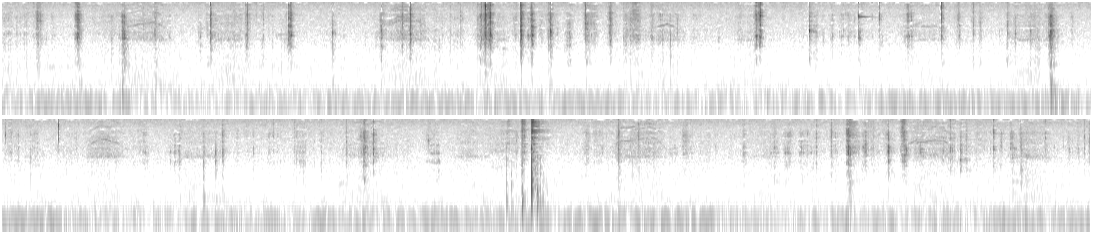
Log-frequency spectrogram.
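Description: Scattered small plastic clicks and taps as the clamp meter's plastic case is handled and pried apart. One sharper click comes about sixteen seconds in, over a faint low hum.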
